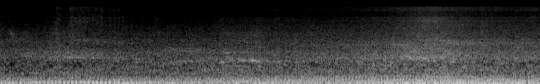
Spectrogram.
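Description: Motorbikes and cars pass by on a road.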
